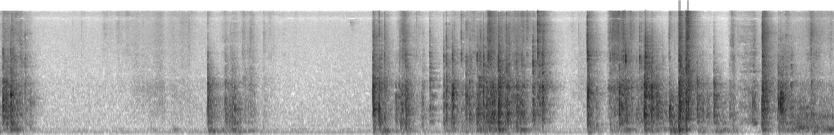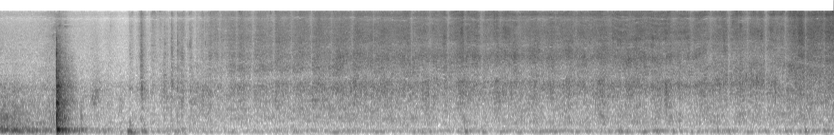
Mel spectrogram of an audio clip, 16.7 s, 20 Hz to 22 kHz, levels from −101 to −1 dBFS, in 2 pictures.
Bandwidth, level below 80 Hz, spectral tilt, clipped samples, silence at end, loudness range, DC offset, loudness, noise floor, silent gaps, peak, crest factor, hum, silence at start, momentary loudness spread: 16 kHz; -72 dBFS; -1 dB/octave; under 0.1%; 0 s; 11 LU; under 0.1%; -23 LUFS; -57 dBFS; none; 0 dBFS; 26 dB; none; 0 s; 19 LU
